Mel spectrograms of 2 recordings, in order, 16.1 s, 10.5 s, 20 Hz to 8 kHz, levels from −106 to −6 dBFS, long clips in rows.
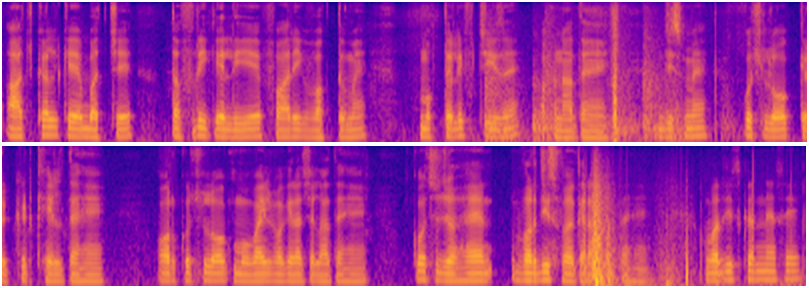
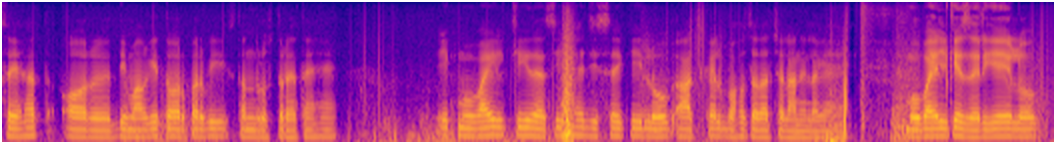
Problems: low volume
